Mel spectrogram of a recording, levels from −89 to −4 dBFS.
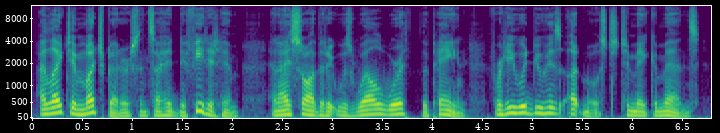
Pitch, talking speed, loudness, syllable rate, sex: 125 Hz, 255 wpm, -19 LUFS, 6.0 syllables/s, female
